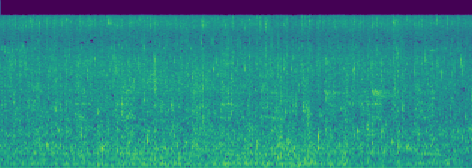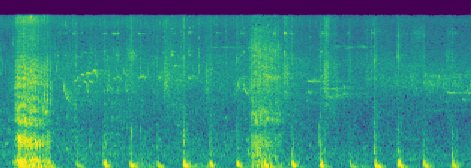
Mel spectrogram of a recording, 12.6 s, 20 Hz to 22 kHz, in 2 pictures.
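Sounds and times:
purebred horse snorting: 0:06.5 - 0:08.2, 0:08.8 - 0:10.4
purebred horse hooves walking on a farm in the Serra Gaúcha, Brazil: 0:06.5 - 0:12.5.

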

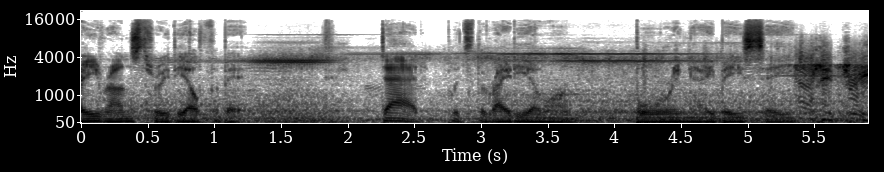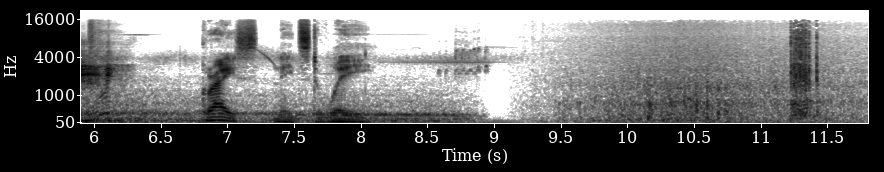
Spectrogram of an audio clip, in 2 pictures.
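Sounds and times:
speech: 0:00.0 - 0:01.6, 0:02.3 - 0:08.2
ocean waves breaking on shore: 0:09.3 - 0:11.7.

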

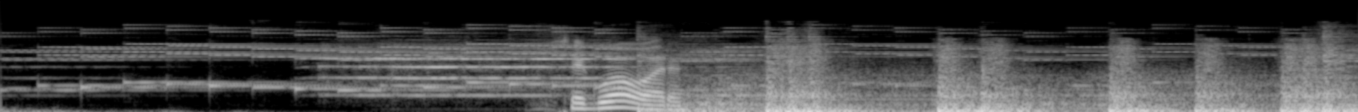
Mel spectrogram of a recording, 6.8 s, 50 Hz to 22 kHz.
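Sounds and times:
speech: 0:02.8 - 0:03.8
heavy booming drum hits of a drum jingle: 0:03.2 - 0:06.7.

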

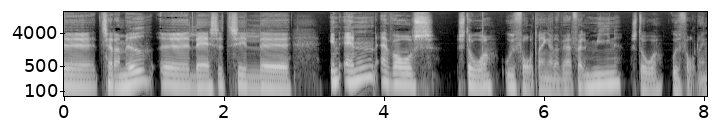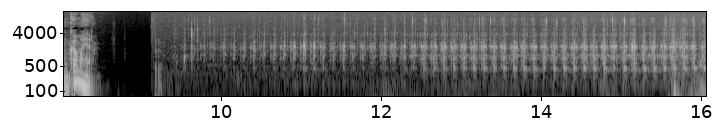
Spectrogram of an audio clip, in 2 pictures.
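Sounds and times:
speech: 0:00.0 - 0:08.5
manual alarm clock ticking: 0:09.6 - 0:16.0.

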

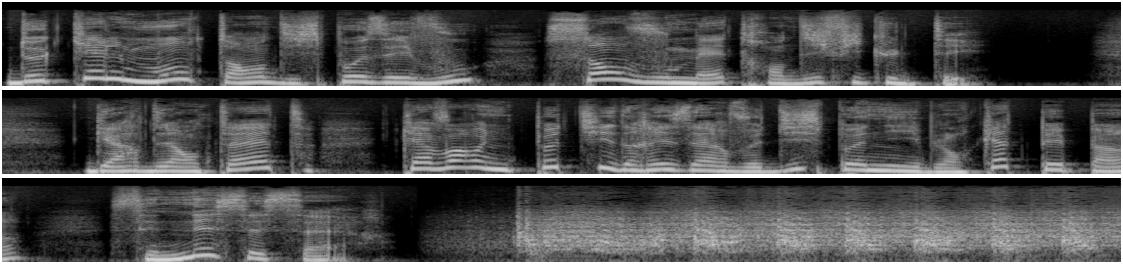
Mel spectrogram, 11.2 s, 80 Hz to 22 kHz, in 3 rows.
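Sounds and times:
speech: 0:00.0 - 0:09.2
car engine cranking without starting: 0:09.0 - 0:11.1.

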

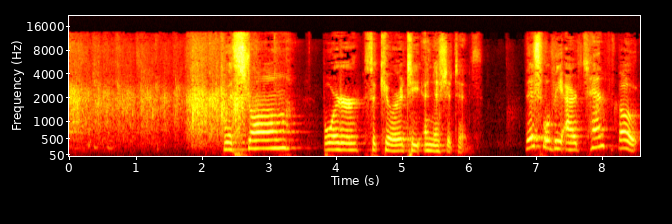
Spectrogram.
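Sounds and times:
crowd applause after a line in a speech: 0:00.0 - 0:02.6
speech: 0:02.3 - 0:06.2, 0:06.8 - 0:08.5.

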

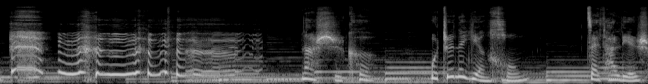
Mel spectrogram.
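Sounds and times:
person crying: 0:00.0 - 0:02.7
speech: 0:03.0 - 0:06.4.

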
